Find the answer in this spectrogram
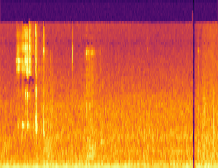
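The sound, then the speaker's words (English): Faint crunchy chewing on nuts by a person with an open microphone, a quick cluster of small crisp bites in the first second, then mostly quiet with a low steady hum underneath. “I don't know if I want to ch- listen to you chewing on, on nuts oh, or whatever you're eating.”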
